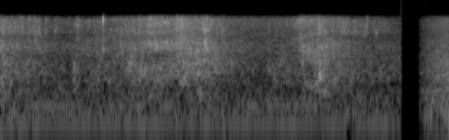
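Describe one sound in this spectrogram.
Water splashes briefly.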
